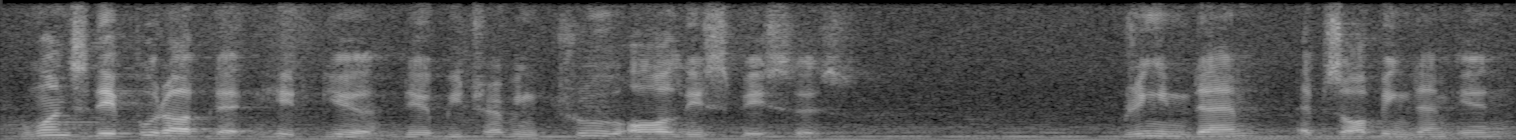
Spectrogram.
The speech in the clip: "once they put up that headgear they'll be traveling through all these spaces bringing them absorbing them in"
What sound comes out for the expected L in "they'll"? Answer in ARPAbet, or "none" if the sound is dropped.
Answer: W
